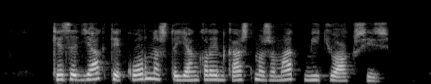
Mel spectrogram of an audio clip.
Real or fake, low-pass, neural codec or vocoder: real; 7.2 kHz; none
